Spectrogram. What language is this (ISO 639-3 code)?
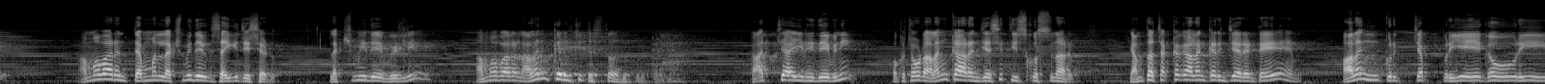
tel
